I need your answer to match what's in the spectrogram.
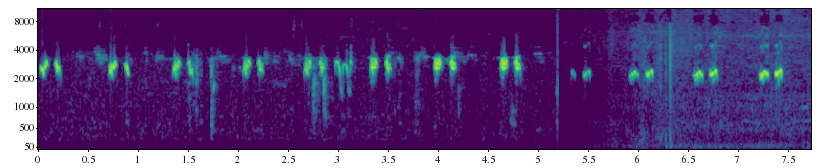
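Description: Female quail giving short, high, paired chirps, repeated in quick bursts about every half second; a brief knock or thump sounds near the end.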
